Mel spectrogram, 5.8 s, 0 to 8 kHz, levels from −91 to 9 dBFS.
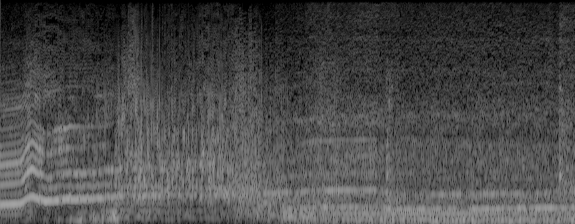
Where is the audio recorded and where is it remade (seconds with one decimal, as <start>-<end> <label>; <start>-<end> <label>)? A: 0.0-0.4 recorded; 0.4-2.3 remade; 2.3-5.8 recorded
